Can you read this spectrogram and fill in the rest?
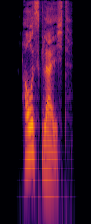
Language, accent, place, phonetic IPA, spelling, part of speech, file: German, Germany, Berlin, [ˈaʊ̯sˌɡlaɪ̯çt], ausgleicht, verb, De-ausgleicht.ogg
- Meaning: inflection of ausgleichen: 1. third-person singular dependent present 2. second-person plural dependent present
